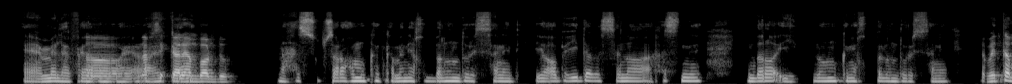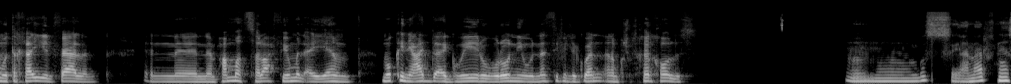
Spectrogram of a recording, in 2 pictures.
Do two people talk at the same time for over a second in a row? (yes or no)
yes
